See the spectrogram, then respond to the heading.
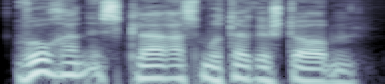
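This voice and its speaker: A man narrating plays a determined woman investigator in an audiobook. She is terse and probing, pressing her questions crisply in a dry, close recording. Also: mid-range voice, brisk, darkish tone, dry recording, lightly acted. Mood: insistent. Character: determined female investigator leading a meeting, crisply insistent.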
